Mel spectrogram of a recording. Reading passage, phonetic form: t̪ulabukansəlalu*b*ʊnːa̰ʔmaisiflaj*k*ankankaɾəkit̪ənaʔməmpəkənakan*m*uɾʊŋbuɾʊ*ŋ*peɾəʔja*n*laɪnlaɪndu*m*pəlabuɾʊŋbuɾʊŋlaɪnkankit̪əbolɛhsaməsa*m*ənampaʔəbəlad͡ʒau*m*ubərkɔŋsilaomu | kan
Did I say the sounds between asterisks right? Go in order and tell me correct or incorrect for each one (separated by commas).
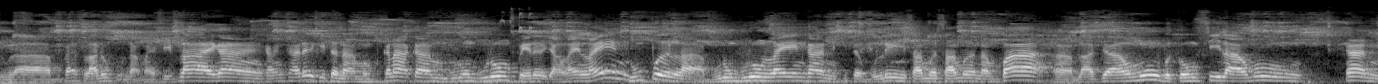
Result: incorrect, correct, incorrect, correct, incorrect, correct, correct, correct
